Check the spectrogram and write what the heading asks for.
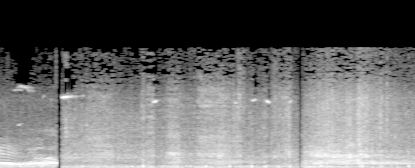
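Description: Trial motorcycle engine revving in quick throttle blips, the pitch rising and falling, broken by abrupt cuts about half a second in and again near three seconds.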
